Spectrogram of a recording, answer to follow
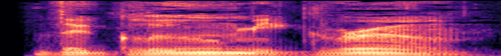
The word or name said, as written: the gloomy groom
